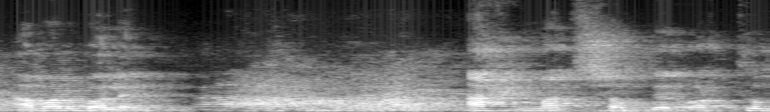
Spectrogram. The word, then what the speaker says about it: আহমদ: একেক ভাবে বলে কিন্তু কোরআনে এই নামটা যেভাবে এসেছে তাকে উচ্চারণ হচ্ছে আহমদ বলেন তো আবার বলেন আহমদ আহমদ শব্দের অর্থ কি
